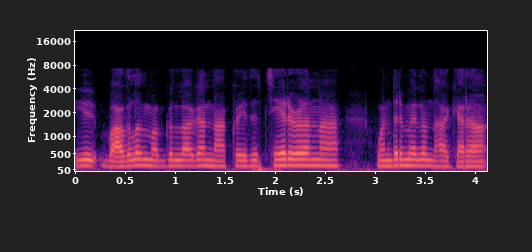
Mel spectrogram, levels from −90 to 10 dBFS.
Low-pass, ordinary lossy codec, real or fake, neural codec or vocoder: 7.2 kHz; none; fake; codec, 16 kHz, 1 kbps, X-Codec, WavLM features, trained on Multilingual LibriSpeech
